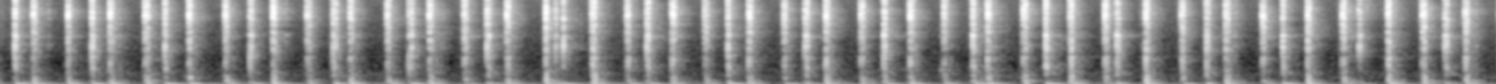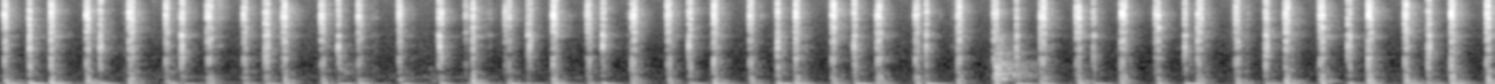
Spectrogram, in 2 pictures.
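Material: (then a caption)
Dried gourd. Long nails of both hands tap rapidly on the hard shell of the wide bulb of a large, hollow dried bottle gourd. The result is a dense, uneven stream of short, sharp clicks over a low, hollow thump, with each tap dying away almost at once.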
